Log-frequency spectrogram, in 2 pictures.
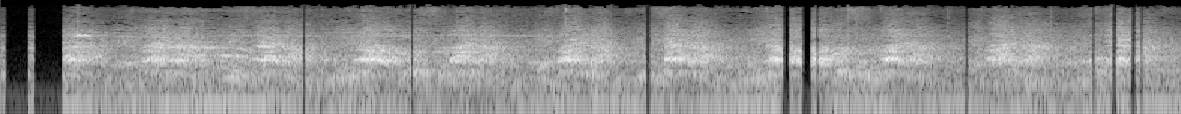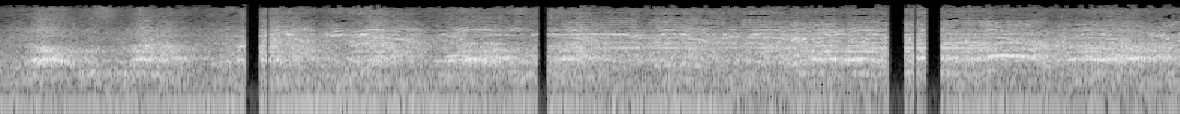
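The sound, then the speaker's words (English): A large crowd of protesters in Spain chants "Spain is Christian, not Muslim" in loud, rhythmic unison, voices rising and falling in repeated surges over a steady roar of shouting, as police use water cannons and tear gas, with a few abrupt cuts breaking the sound. “Apparently, they were chanting, Spain is Christian, not Muslim.”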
